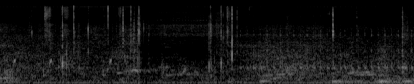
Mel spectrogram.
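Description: Quiet room sound of a waiting audience in a large hall: scattered small clicks, taps and rustles over a faint low hum, with no music playing yet.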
